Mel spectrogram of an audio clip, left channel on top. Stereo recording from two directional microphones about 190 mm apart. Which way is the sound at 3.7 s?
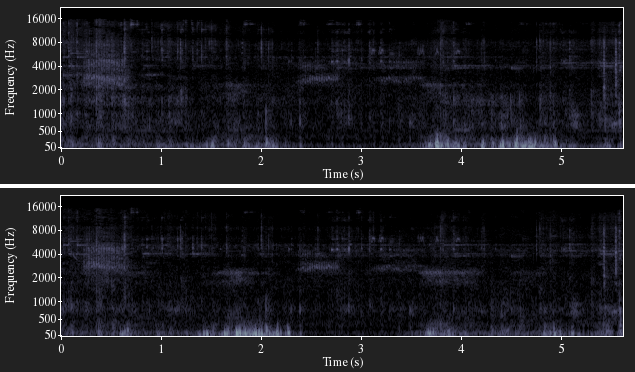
60° left (ahead or behind).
